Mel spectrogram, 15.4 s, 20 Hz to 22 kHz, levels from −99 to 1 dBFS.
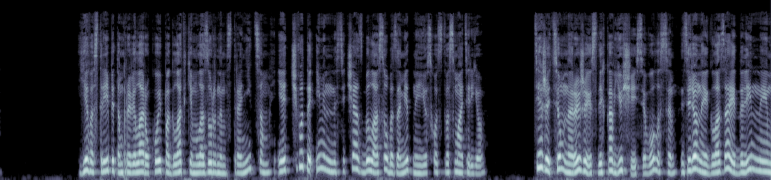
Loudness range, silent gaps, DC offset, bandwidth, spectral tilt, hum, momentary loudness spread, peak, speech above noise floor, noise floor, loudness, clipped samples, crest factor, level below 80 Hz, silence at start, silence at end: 3 LU; 10.07-10.11 s, 10.50-10.54 s; under 0.1%; 16.5 kHz; -5 dB/octave; none; 9 LU; -4 dBFS; 56 dB; -78 dBFS; -23 LUFS; under 0.1%; 18 dB; -60 dBFS; 1.6 s; 0 s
